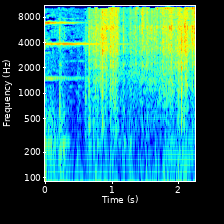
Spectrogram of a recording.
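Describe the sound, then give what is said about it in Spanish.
A cash register sound effect: a short ringing tone, then a busy, rattling metallic jingle like coins being handled. It plays alone and stays at a steady loudness to the end. “Acompañas a Puyol siempre de una caja. Él nunca tuvo una caja registradora, ¿eh?”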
